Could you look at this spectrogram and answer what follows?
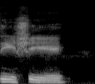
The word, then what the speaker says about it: Ishii: Against Ishii.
